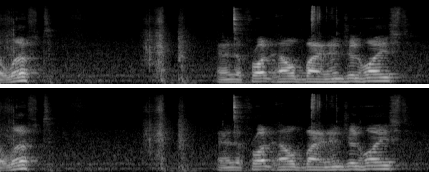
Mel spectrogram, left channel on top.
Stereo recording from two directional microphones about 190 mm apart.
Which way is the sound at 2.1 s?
30° left (ahead or behind).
